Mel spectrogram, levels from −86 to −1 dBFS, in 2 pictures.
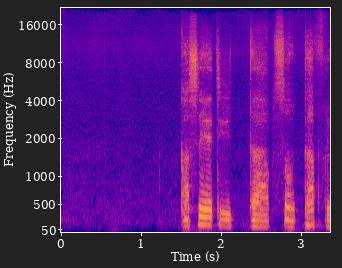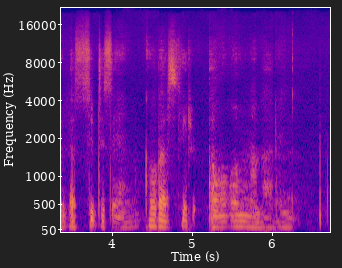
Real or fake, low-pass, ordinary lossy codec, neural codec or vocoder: fake; none; none; codec, 44.1 kHz, 2.6 kbps, DAC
